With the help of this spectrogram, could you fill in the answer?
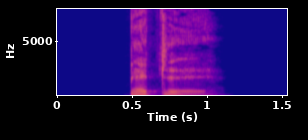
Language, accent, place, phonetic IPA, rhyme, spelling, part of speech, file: German, Germany, Berlin, [ˈbɛtl̩], -ɛtl̩, bettel, verb, De-bettel.ogg
- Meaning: inflection of betteln: 1. first-person singular present 2. singular imperative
